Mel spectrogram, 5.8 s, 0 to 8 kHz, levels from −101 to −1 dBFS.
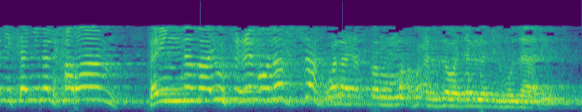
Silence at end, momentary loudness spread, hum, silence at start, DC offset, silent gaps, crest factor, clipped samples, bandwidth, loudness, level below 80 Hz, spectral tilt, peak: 0 s; 5 LU; none; 0 s; under 0.1%; none; 12 dB; under 0.1%; 4 kHz; -13 LUFS; -62 dBFS; -10.5 dB/octave; 0 dBFS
